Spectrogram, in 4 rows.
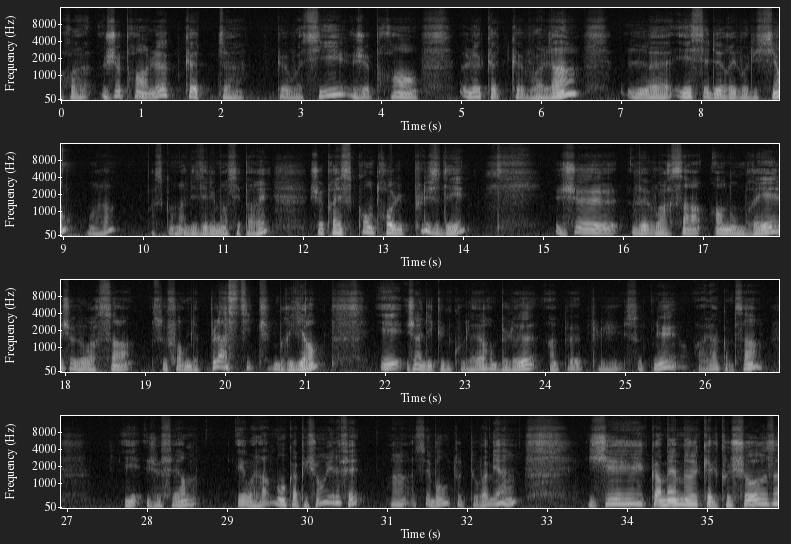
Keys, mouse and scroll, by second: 1.4 click, 5.6 ctrl+click, 7.5 ctrl+click, 8.3 ctrl+click, 13.4 d, 16.0 click, 16.8 click, 17.9 click, 19.5 click, 21.1 click, 23.0 click, 25.1 click, 26.6 click, 28.0 click, 28.5 click, 29.4-31.8 drag, 34.9-35.3 scroll down 2.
